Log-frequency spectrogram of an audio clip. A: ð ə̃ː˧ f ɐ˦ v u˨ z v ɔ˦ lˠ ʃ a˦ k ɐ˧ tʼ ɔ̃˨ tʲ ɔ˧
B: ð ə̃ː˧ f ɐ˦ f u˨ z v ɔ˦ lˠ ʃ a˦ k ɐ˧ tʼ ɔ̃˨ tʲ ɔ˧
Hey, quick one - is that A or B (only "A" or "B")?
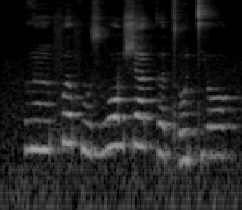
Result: B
